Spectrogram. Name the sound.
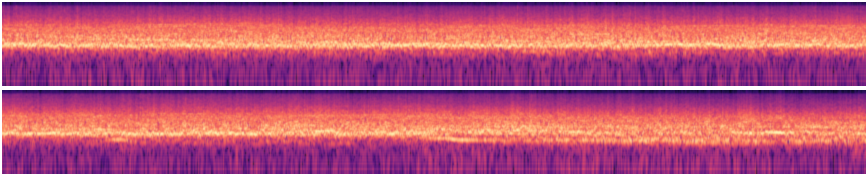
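arena crowd roaring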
